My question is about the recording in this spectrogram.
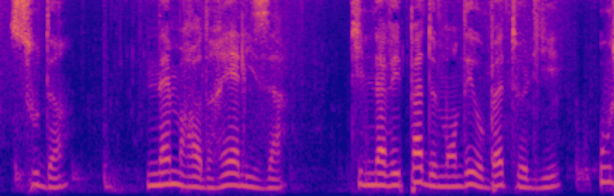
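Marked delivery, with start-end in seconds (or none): none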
